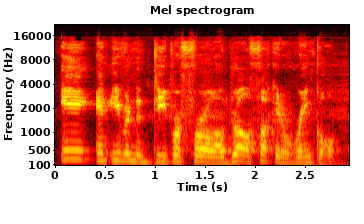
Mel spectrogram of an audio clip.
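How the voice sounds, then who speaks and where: A player in a tabletop game, chatting casually in a loud, profane, animated way. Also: mid-range voice, fast. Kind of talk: casual chat.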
